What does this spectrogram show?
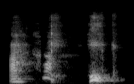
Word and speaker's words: Ajijic: So 2 J's, they're both silent. They're pronounced in Spanish as ha, Ajijic.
